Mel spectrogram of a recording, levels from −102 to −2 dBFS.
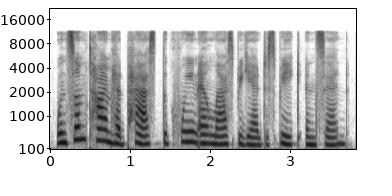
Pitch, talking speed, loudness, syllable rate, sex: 245 Hz, 220 wpm, -18 LUFS, 4.5 syllables/s, female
